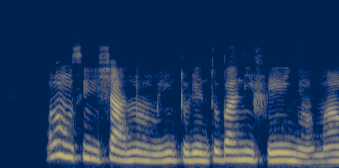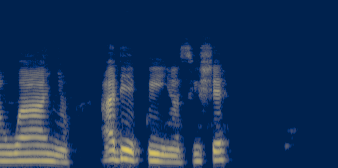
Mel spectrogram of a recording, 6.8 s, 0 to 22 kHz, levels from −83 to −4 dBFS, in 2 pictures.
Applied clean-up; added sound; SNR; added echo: none; none; none; none.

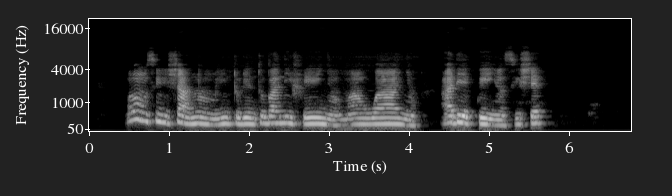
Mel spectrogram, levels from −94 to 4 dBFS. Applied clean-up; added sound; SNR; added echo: none; none; none; reverberation time 0.2 s.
